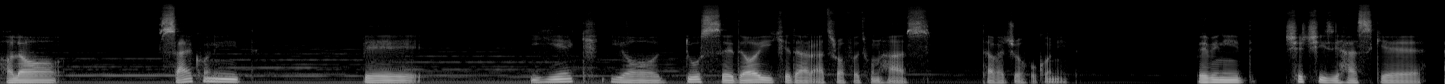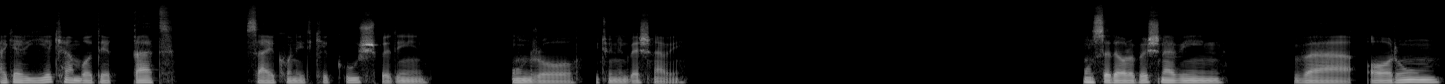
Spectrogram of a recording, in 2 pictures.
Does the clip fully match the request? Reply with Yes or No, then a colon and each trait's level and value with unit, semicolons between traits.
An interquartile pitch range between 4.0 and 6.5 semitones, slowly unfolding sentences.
Yes: average, 4.4 semitones; slow, 80 wpm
